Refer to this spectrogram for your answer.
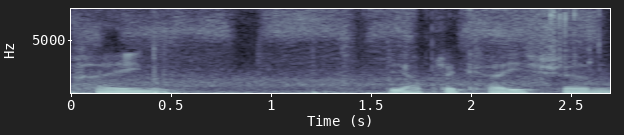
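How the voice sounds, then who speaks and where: Over noticeable background noise, a relaxed speaker with a London accent talks at a moderate pace. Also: man. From South London. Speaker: graffiti artist. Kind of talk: voice-over commentary tutorial. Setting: recorded voice-over. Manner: casual, relaxed.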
